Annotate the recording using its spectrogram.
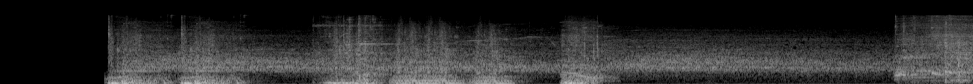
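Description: A heavy metal robot clanks and thuds as it moves.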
